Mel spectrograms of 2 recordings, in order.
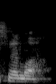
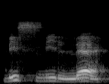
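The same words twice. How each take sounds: First: The l is heavy and thick, mouth rounded. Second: The l is light and thin, lips flat. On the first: The speaker calls it wrong. "So you don't say" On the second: The speaker calls it right. "thin, thinner sound, not thick sound"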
